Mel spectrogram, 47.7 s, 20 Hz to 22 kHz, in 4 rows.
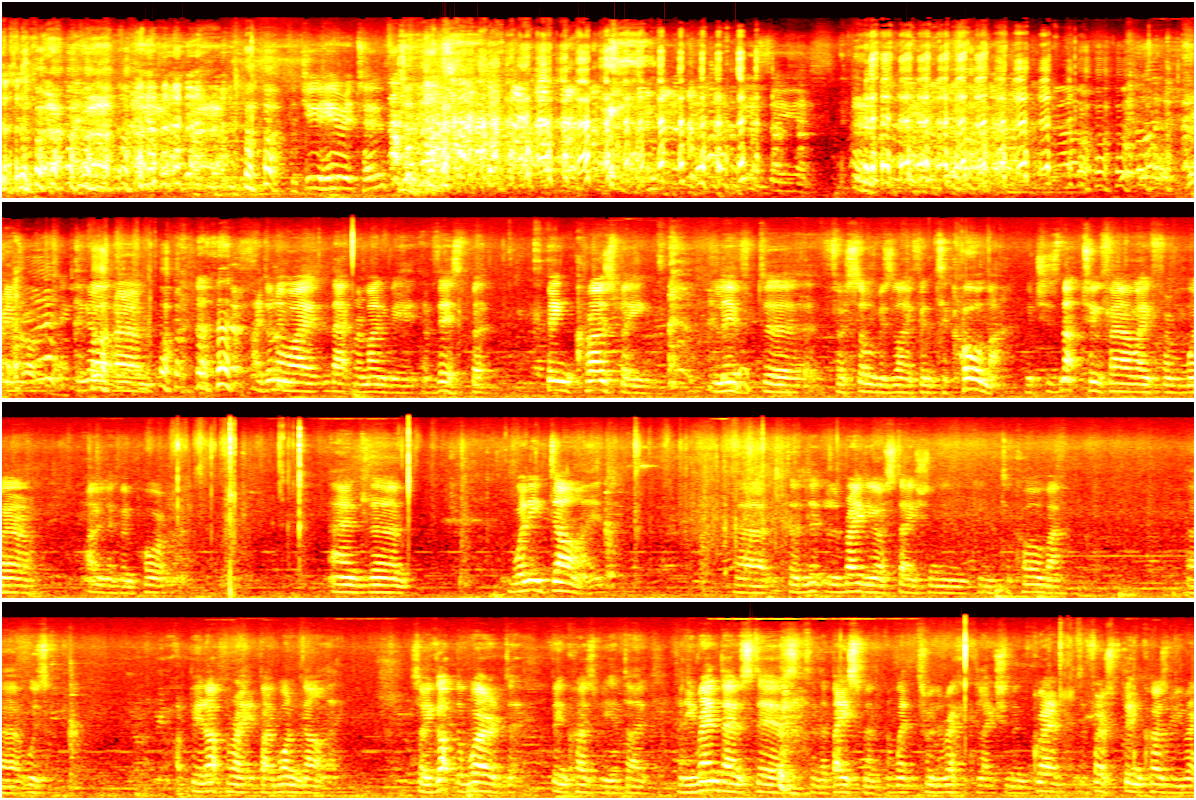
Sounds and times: Speech: 0:07.2 - 0:08.2, 0:14.4 - 0:25.8, 0:39.9 - 0:47.6.

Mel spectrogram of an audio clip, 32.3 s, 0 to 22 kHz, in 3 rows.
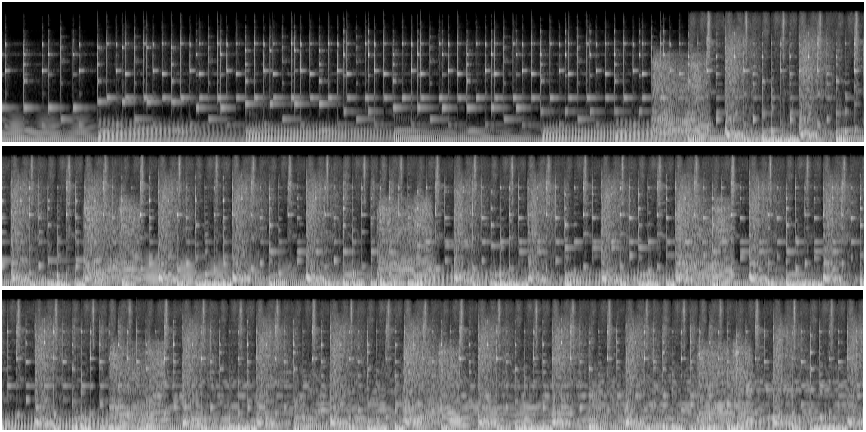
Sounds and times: Music: 0:00.0 - 0:32.3.

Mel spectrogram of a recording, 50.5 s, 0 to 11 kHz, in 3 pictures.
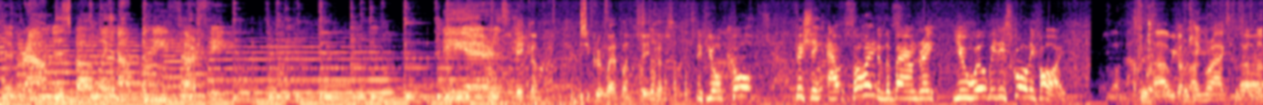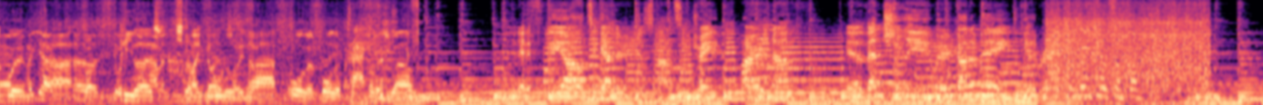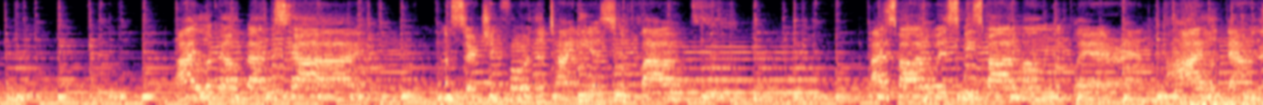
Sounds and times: Speech: 0:06.8 - 0:22.4.

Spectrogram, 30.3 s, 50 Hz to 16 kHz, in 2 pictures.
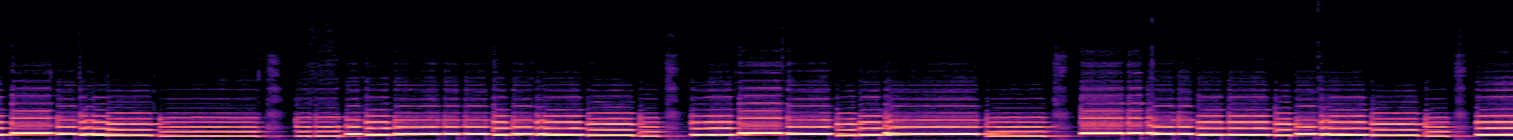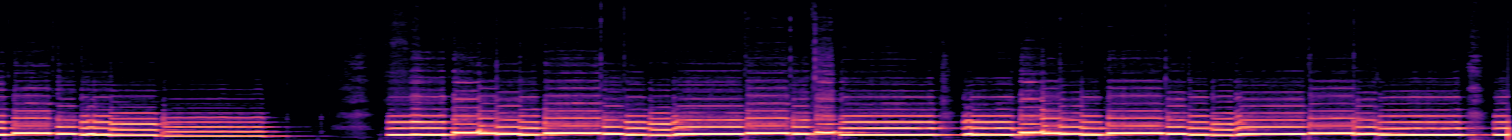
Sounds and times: Flute: 0:00.0 - 0:30.2.

